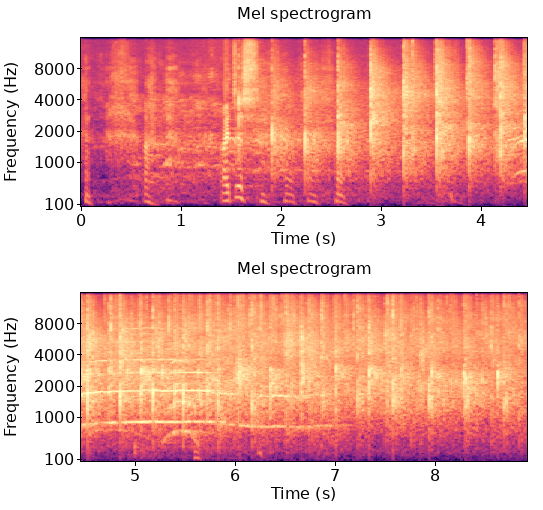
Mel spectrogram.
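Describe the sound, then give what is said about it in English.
A church audience breaks into steady applause for the preacher as he closes his sermon, sharp claps repeating quickly and evenly, with scattered chuckles and voices mixed in at the start and a few calls lingering under the clapping. “I just want to close before you clap me.”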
